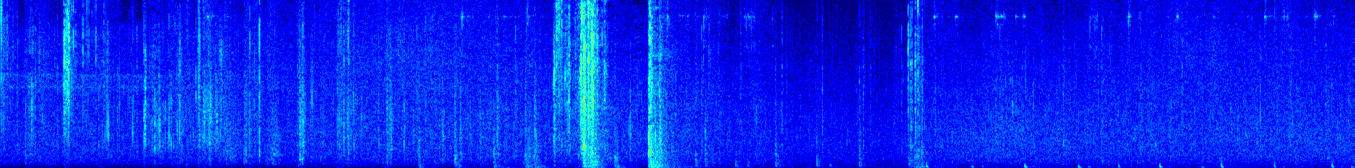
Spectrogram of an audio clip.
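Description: Footsteps thud on wooden boards.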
